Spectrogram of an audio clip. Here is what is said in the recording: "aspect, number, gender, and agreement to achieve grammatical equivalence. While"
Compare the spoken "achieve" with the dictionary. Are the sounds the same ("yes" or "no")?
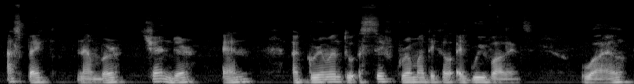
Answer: no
